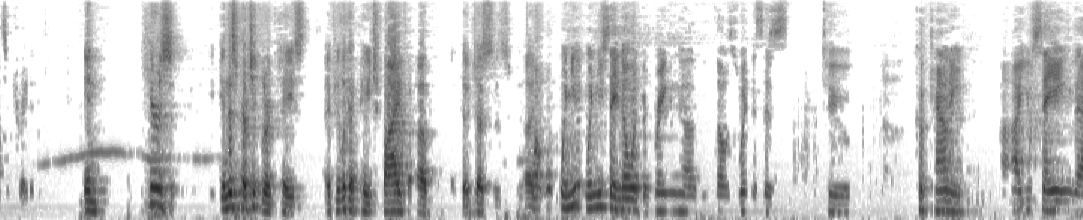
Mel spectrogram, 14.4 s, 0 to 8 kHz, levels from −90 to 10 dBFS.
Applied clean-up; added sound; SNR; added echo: classical method spectral subtraction.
